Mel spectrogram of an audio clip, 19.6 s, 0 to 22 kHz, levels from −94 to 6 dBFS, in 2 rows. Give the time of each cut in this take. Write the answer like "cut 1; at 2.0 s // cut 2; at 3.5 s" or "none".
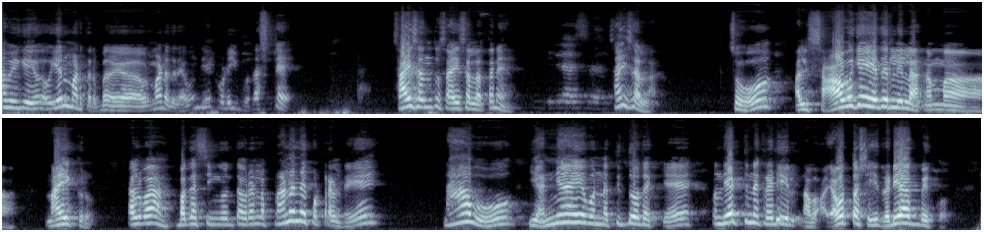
none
